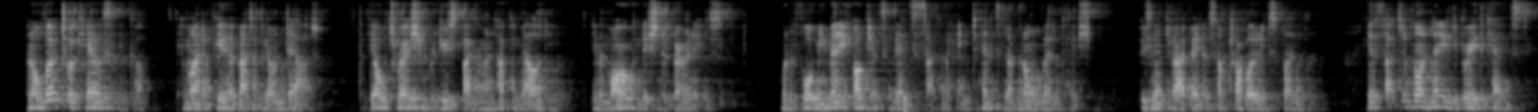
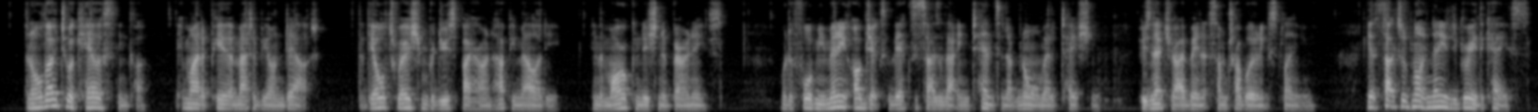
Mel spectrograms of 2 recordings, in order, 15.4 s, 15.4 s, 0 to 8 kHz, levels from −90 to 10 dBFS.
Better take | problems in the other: second | noise reduction (neural mask model DeepFilterNet 3)

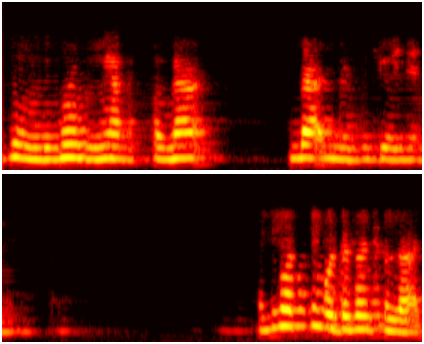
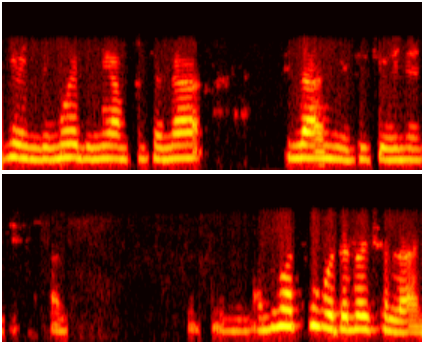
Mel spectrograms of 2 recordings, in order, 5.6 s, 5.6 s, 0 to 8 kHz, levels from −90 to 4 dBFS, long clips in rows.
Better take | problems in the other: second | noise reduction (neural mask model DeepFilterNet 3)

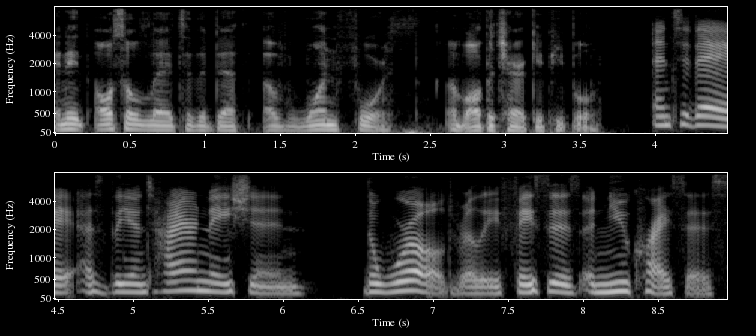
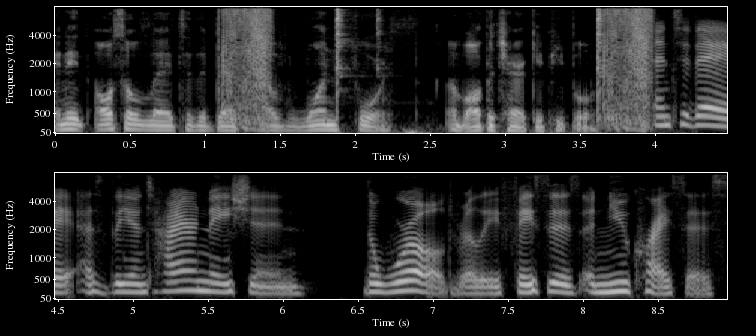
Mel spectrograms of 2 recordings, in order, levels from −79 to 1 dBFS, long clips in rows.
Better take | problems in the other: first | background sound (Mechanisms + Tearing); 2 dB below the speech

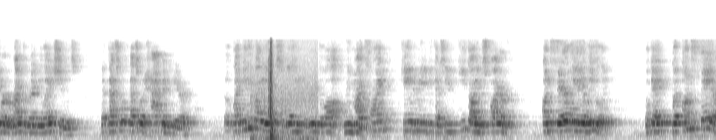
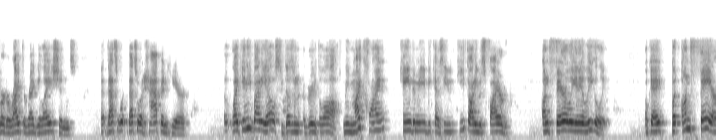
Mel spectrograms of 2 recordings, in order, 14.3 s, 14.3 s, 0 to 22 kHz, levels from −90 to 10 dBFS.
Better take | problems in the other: second | background sound (Car); as loud as the speech // room echo; dies away in 0.6 s

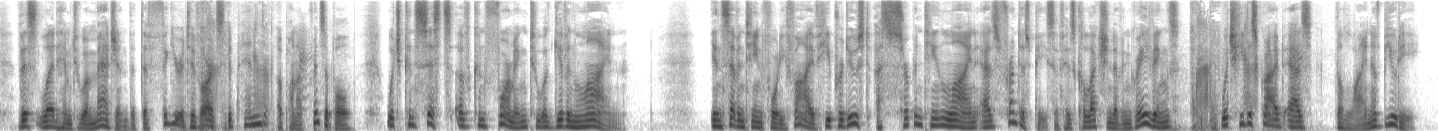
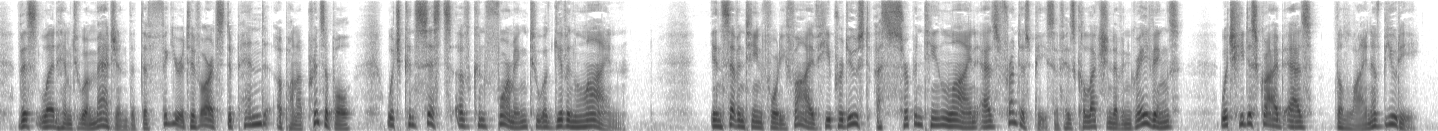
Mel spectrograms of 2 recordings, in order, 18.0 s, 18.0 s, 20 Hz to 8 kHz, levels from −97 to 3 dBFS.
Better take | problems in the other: second | noise reduction (neural mask model RNNoise)

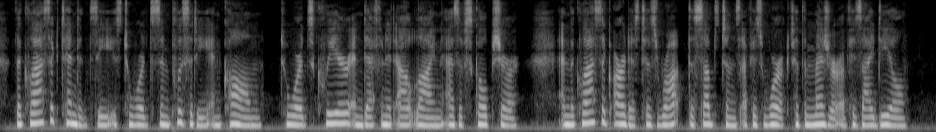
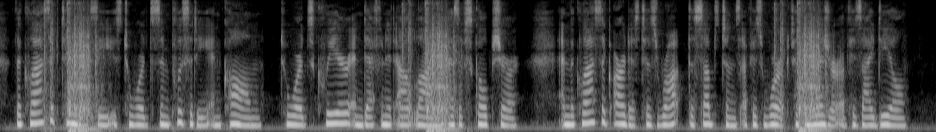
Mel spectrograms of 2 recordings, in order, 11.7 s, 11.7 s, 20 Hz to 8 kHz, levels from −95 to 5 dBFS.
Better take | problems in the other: first | background sound (Door); 7 dB below the speech

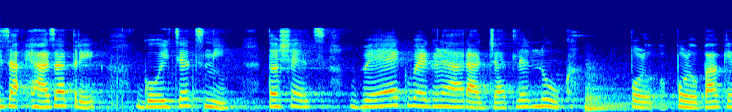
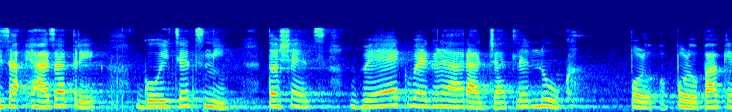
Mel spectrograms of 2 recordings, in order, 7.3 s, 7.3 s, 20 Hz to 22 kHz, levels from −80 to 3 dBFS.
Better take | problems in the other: second | background sound (Drum); 17 dB below the speech

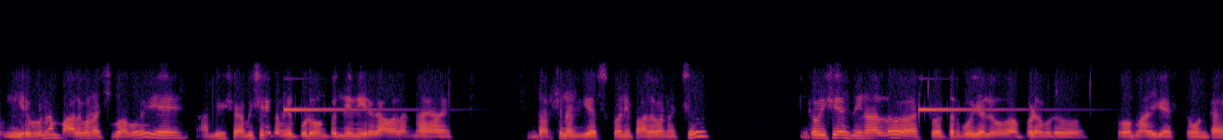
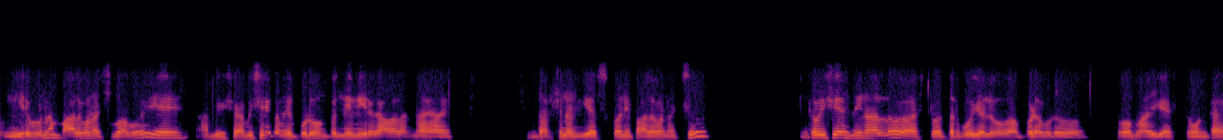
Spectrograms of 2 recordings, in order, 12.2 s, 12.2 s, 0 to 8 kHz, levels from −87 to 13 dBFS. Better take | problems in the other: second | background sound (Piano); 13 dB below the speech

